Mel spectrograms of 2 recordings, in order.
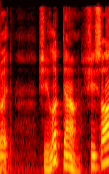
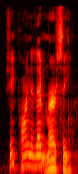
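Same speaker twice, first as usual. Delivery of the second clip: ordinary delivery, nothing marked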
